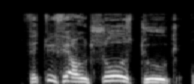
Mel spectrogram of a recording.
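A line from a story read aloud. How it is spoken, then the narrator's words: Grumbling. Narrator (French): ronchonna Tonne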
